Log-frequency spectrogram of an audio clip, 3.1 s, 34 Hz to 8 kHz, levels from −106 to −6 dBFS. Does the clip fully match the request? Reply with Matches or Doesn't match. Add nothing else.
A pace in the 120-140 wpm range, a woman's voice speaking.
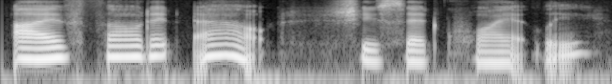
Matches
